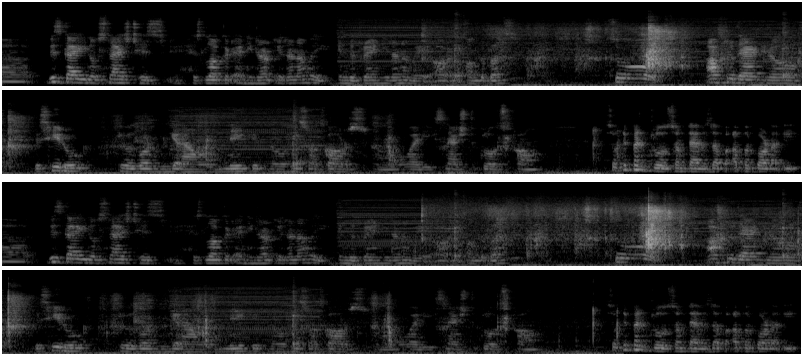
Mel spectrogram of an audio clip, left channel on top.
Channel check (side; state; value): both; normal; correlation 0.39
